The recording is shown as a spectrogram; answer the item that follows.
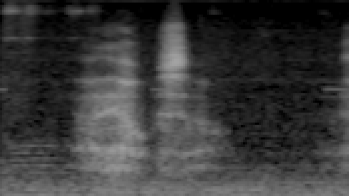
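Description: A brief, hushed whispered utterance about half a second in, ending in a sharp hiss like an 's' sound, over quiet room tone.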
